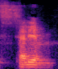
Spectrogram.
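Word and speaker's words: сәлем: We call it salim. It's from Assalamu alaikum, I guess.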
